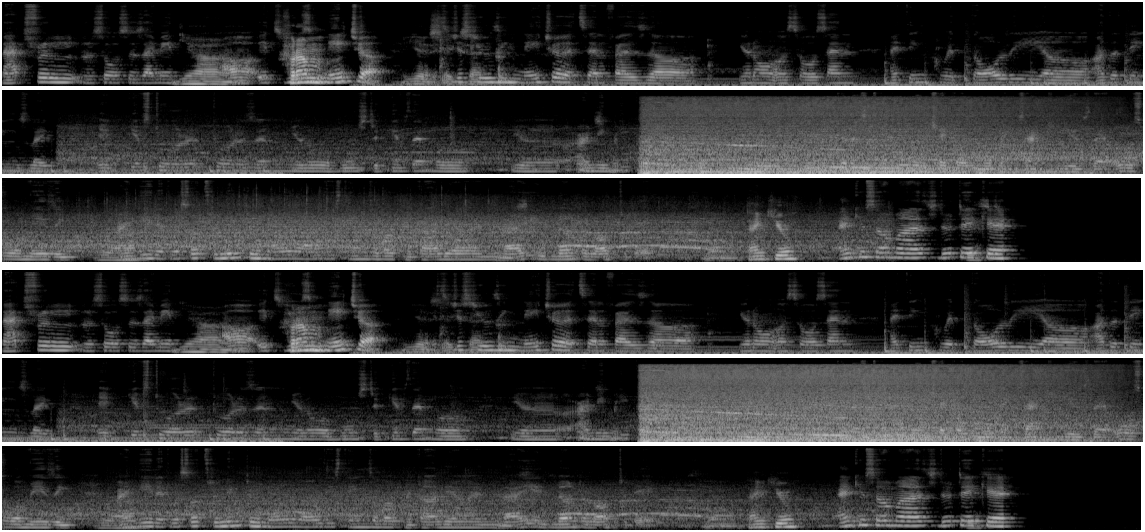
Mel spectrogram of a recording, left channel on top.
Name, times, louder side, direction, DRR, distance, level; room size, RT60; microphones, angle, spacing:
voice 1, 0.0-1.8 2.2-3.8 4.3-7.0 7.4-8.5 8.9-11.9 12.4-16.1 16.5-18.3 18.7-29.4 29.7-29.8 31.2-32.8, equal, 5° right, 1.2 m, -32 dB
voice 2, 1.7-2.4 2.8-3.3 4.1-5.1 17.1-17.6 23.8-24.2 27.7-28.1 29.8-30.8 32.5-32.6, left 3 dB, 55° left, 0.8 m, -29 dB
sound 1, 3.5-14.2, right 2 dB, 65° right, 1.2 m, -40 dB
sound 2, 11.9-31.8, left 5 dB, 85° left, 1.0 m, -37 dB
sound 3, 17.8-22.7, right 2 dB, 90° right, 1.5 m, -23 dB
11.0 x 5.8 x 5.6 m
head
